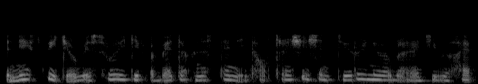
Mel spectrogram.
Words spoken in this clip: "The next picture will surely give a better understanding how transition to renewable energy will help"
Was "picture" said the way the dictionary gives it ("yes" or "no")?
no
